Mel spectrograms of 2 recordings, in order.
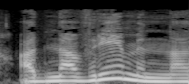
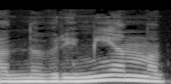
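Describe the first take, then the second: First: "Одновременно" said as odnoVREmenno; stress on ВРЕ. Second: "одновременно" said as odnovreMENno; stress on МЕН. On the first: Expert showing one accepted variant, "Одновременно" stressed on вре. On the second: Expert showing the other accepted variant, "одновременно" stressed on мен. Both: Shown as a demonstration. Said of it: "дают оба варианта".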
